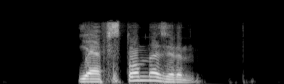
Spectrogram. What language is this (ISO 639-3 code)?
kab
